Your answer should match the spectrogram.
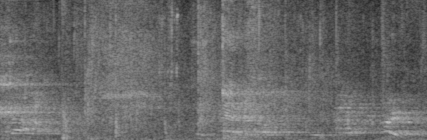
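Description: Futsal balls being kicked and trapped in a passing drill, with irregular thuds echoing in a large wooden-floored gym hall.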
